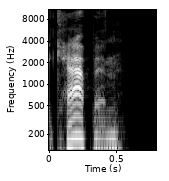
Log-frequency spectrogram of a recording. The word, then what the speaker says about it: Cap'n: You see, the Cap'n, because that's how you say it, might not actually be a Cap'n after all.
